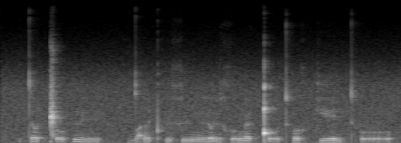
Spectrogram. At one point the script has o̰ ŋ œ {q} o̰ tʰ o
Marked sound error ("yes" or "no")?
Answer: yes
